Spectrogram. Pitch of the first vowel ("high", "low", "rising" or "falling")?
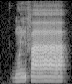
rising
